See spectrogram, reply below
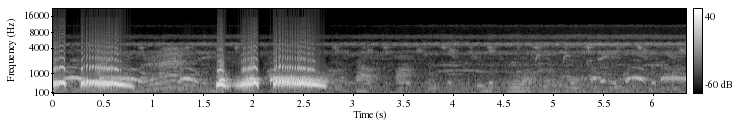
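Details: Female spotted dove calling the male: a burst of loud, rough coos in quick succession during the first three seconds, then only faint, softer cooing notes in the background.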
